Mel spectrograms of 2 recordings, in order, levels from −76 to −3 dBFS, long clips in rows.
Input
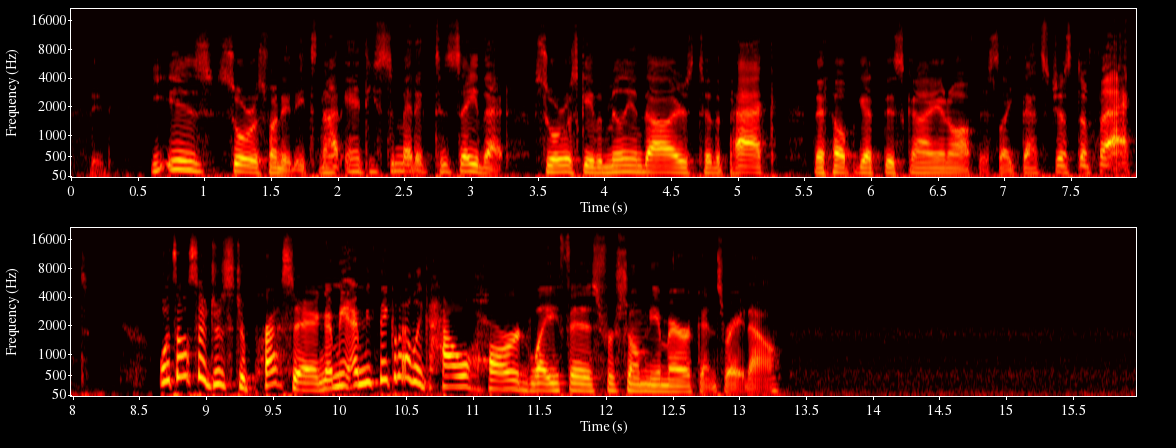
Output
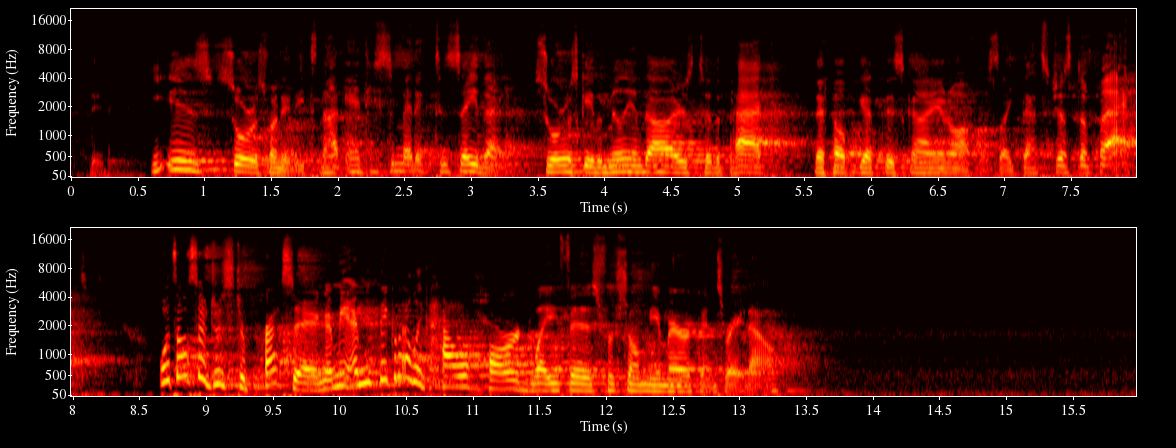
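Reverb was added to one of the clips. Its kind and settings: plate-style reverb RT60 1 s, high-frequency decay 0.8×, pre-delay 90 ms, DRR 9.5 dB

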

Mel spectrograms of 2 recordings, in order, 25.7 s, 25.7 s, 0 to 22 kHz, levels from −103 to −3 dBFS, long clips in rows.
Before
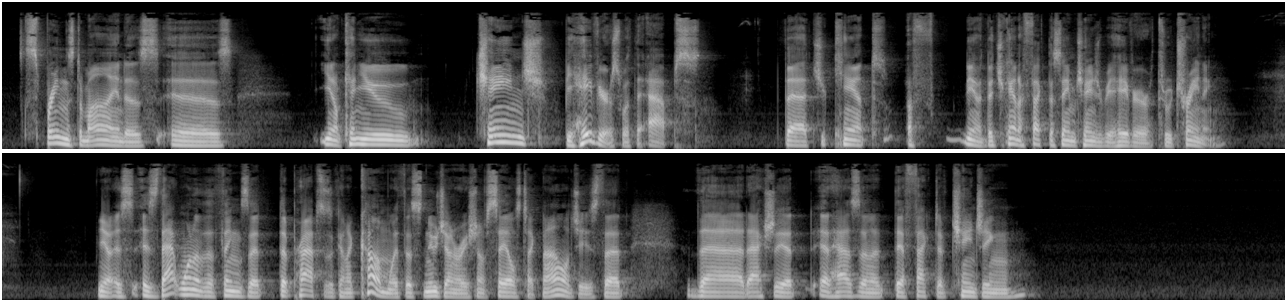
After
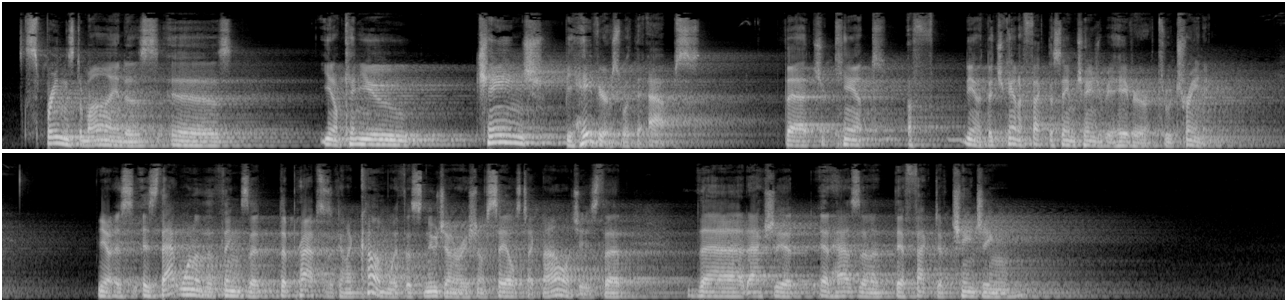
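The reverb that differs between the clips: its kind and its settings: spring tank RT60 2.6 s, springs 39/54 ms, chirp 70 ms, DRR 6 dB; trim -2.5 dB

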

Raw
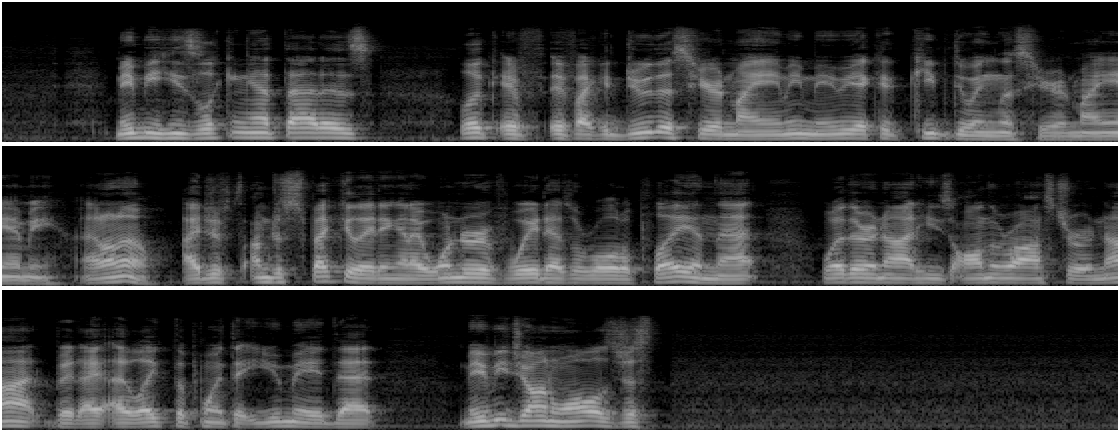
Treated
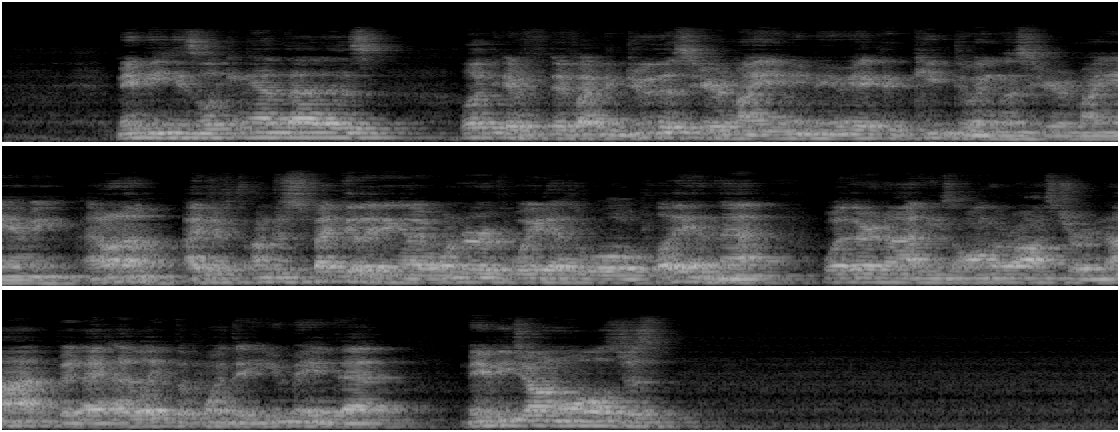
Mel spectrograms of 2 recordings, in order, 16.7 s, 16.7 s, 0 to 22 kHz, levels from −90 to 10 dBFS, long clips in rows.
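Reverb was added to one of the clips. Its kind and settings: simulated room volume 720 m³, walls furnished, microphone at 6.1 m; trim -9 dB

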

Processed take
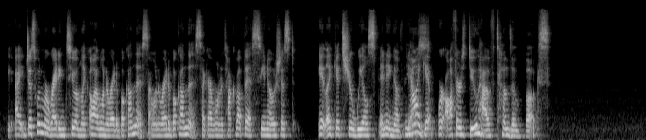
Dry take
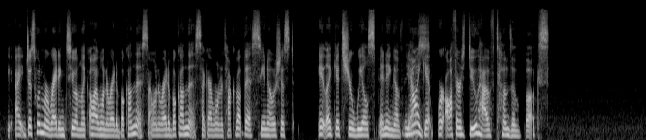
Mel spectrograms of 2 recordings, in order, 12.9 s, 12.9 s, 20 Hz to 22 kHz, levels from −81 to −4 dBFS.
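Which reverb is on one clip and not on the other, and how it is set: simulated room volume 120 m³, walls furnished, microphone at 0.53 m

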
